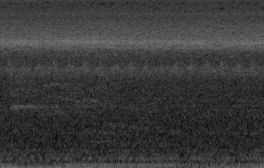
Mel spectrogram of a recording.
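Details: Short stretch of cicadas calling loudly near swaying flowers, a high constant buzz with a faint higher whine, set against heavy low-pitched wind or engine noise.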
